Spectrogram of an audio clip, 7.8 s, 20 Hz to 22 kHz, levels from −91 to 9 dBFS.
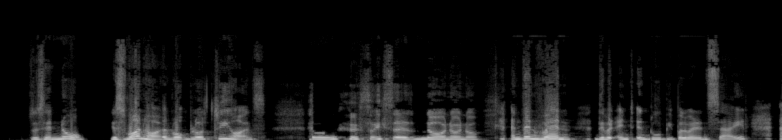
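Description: At 1.6, 3.09 and 6.46 s, compressed frames are skipped: runs of 42.7 ms frames vanish, so the speech lurches ahead roughly 0.7, 0.4 and 0.5 s respectively, a jump that shows as an abrupt spectrogram discontinuity.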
